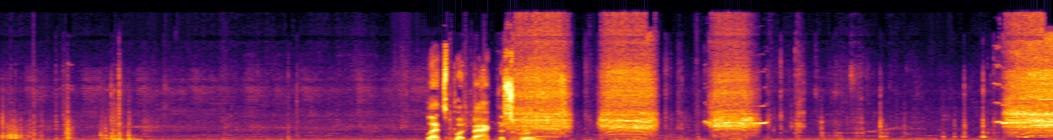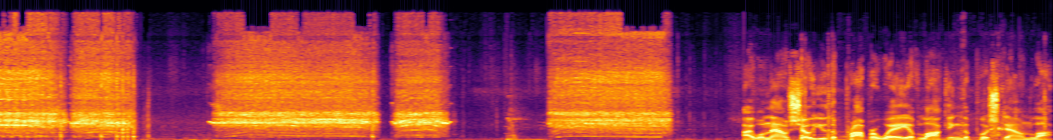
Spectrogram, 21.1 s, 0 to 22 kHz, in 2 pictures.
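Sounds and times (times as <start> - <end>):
electric drill driving screws: 5.1 - 7.7, 10.0 - 12.0, 12.6 - 15.2, 16.0 - 17.4.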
